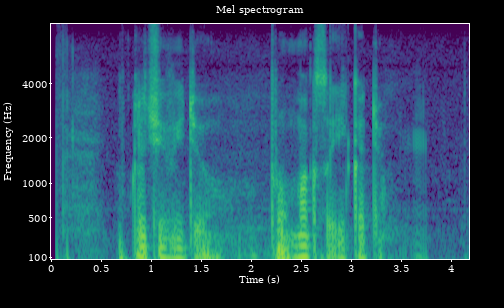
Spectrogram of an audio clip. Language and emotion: Russian, neutral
